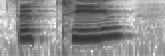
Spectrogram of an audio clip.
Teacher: whenever the number ends with teen, the focus would be at the last part, 15. So its focus is on teen.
